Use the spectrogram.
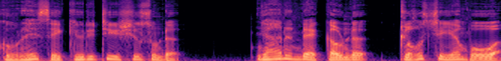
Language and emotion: Malayalam, fearful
